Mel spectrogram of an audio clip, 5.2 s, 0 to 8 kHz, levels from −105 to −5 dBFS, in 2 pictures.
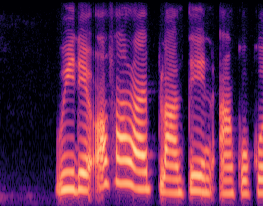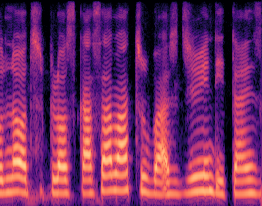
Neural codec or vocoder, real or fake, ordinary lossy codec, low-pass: none; real; none; none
